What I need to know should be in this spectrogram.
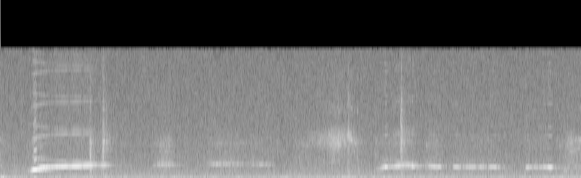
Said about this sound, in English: I'll stop whistling now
